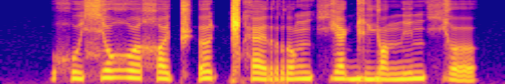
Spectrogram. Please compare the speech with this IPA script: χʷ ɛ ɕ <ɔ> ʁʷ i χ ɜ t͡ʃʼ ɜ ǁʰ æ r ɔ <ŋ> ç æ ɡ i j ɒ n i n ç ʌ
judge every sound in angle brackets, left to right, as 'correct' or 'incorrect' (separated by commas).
incorrect, correct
